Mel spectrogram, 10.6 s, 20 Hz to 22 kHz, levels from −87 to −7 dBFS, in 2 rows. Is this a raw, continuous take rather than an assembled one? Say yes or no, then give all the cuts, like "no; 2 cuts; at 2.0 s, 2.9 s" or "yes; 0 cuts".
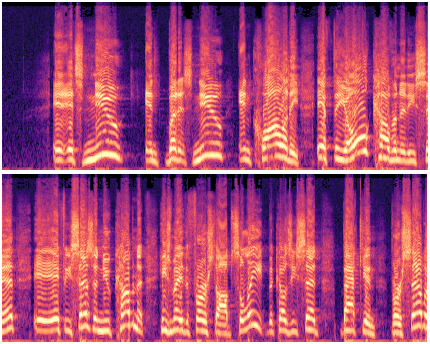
no; 1 cut; at 2.0 s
